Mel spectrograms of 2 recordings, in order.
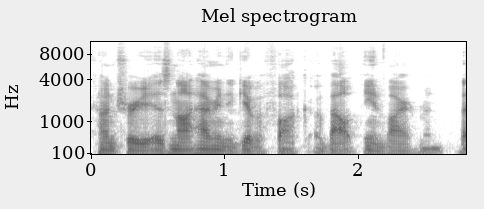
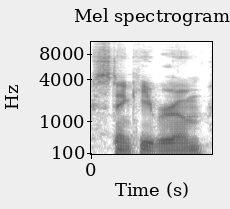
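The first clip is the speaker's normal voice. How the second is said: ordinary talk, nothing marked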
